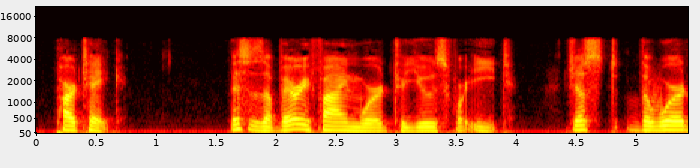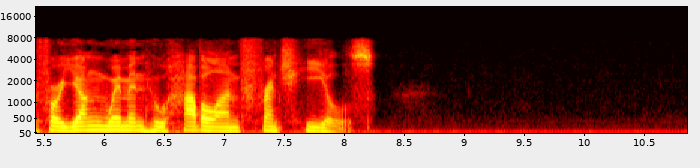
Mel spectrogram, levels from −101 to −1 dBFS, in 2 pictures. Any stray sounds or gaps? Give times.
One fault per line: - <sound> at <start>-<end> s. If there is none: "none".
none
